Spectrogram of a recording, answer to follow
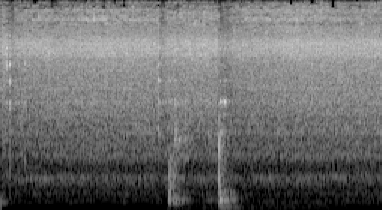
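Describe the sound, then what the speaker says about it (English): Steady, loud sizzling of pork cheeks in a heavy pan fills the whole stretch, broken by a couple of brief clunks, with no talking. "if you can hear me over the sizzling"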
